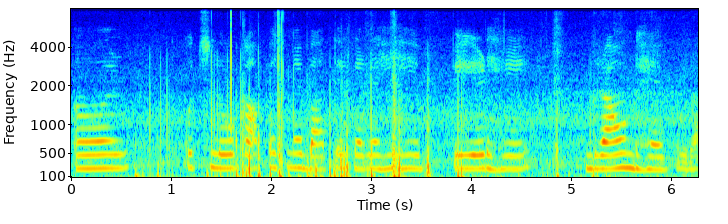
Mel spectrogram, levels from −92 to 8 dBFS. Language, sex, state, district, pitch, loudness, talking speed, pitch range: Hindi, female, Madhya Pradesh, Dhar, 235 Hz, -23 LUFS, 135 wpm, 225-240 Hz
